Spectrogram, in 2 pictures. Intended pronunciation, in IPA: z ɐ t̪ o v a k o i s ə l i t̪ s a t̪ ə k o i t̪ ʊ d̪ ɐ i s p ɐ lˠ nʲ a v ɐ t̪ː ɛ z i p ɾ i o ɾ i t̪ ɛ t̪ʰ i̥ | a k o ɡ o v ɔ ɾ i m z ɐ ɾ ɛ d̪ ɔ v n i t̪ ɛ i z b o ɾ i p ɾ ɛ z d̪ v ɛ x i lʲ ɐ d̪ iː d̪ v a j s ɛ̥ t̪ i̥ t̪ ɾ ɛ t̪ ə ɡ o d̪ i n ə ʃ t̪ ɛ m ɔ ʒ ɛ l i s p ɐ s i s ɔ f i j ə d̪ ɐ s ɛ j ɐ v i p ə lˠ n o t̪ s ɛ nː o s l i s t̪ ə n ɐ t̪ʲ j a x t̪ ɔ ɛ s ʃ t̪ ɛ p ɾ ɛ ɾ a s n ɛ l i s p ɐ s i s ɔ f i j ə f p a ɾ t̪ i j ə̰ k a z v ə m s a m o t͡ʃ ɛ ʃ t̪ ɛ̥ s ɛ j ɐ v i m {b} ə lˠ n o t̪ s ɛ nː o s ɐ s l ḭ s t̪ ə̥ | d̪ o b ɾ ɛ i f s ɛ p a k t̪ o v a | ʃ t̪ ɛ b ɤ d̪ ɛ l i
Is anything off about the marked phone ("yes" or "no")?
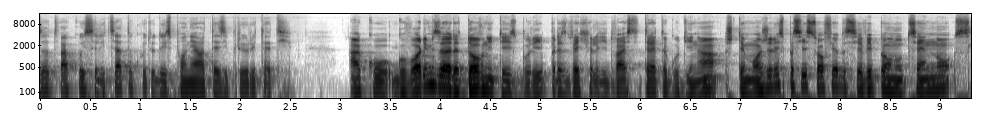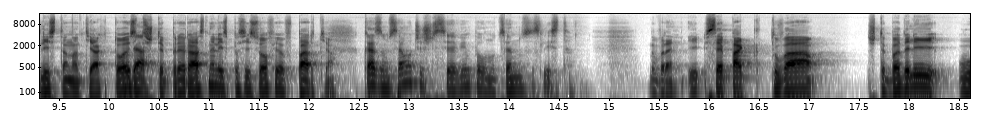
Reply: yes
